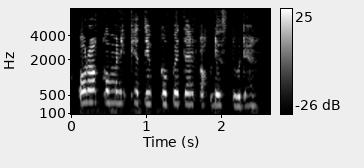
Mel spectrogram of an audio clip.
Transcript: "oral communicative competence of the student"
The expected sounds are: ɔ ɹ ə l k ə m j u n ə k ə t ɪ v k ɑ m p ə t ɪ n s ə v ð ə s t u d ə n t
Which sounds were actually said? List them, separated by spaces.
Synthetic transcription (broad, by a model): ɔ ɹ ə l k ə m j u n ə k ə t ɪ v k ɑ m p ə t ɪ n ə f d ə s t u d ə n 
